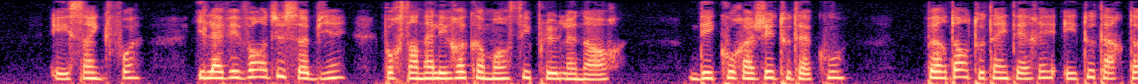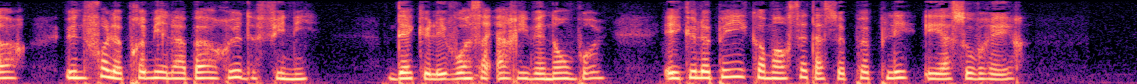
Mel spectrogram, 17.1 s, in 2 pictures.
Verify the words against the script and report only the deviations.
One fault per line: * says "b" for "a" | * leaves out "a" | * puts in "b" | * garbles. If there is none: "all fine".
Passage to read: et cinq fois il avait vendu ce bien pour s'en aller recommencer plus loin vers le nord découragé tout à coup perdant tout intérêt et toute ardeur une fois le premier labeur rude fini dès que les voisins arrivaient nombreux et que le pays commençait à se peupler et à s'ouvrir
* leaves out "loin vers"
